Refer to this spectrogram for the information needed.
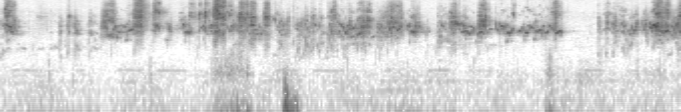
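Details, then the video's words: Pet budgerigar giving a continuous warbling chatter of quick chirps and buzzy trills, with a few soft thumps in the background. "Funny Budgie Sounds"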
